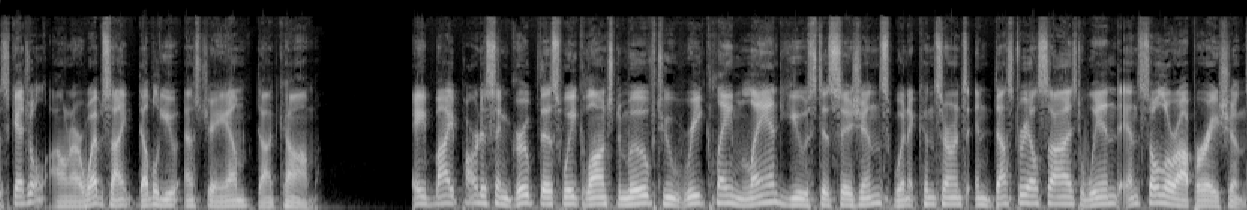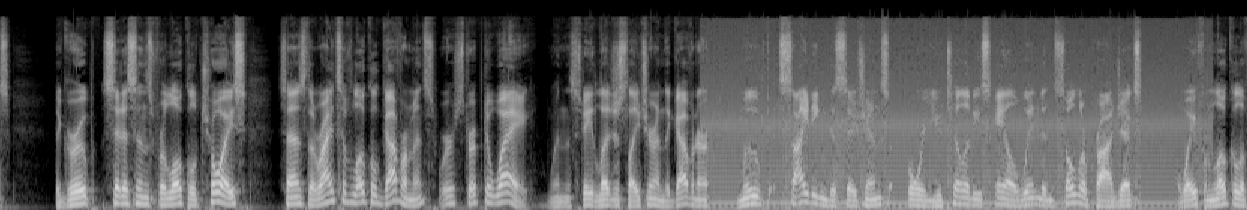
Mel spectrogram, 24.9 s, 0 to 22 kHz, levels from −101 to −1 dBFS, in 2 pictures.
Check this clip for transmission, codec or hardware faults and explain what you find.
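A hardware interference fault is present. From 19.46 s to 24.59 s, right after "state legislature and the", a steady raspy mains buzz sits only about 10 dB below the speech. Switching spikes twice per 50 Hz cycle leak in, spraying harmonics up to several kHz.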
